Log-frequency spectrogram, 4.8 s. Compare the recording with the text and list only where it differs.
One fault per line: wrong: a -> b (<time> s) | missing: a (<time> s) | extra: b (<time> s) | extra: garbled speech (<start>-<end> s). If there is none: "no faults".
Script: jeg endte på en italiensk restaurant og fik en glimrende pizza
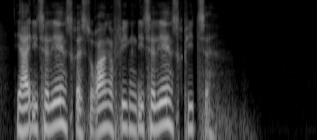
missing: endte på (0.5 s)
wrong: glimrende -> italiensk (2.1 s)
